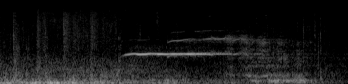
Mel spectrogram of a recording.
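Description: A horse in the video game Ghost of Tsushima gives one clear, drawn-out whinny that rises and trembles, preceded by a soft clatter of hooves and game ambience, with no talking.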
